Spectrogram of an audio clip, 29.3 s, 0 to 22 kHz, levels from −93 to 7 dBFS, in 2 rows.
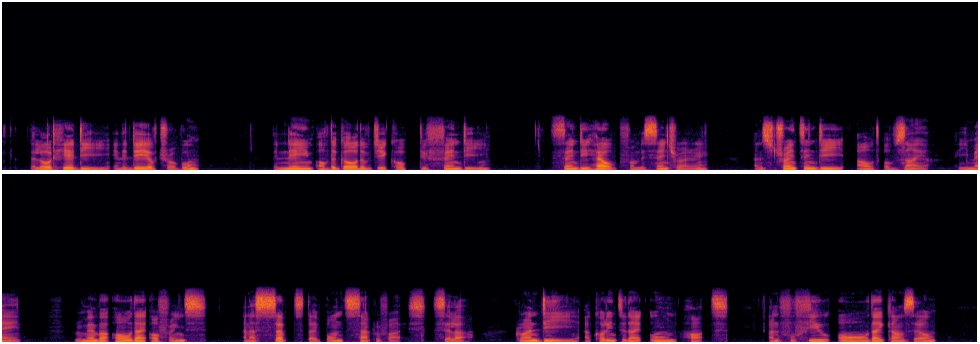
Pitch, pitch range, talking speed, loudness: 100 Hz, 85-120 Hz, 110 wpm, -28 LUFS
